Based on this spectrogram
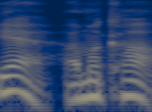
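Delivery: mock-smug, self-satisfied delivery. Retelling how an actor delivered his line, mock-smug. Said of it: "give a little smugginess to it".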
